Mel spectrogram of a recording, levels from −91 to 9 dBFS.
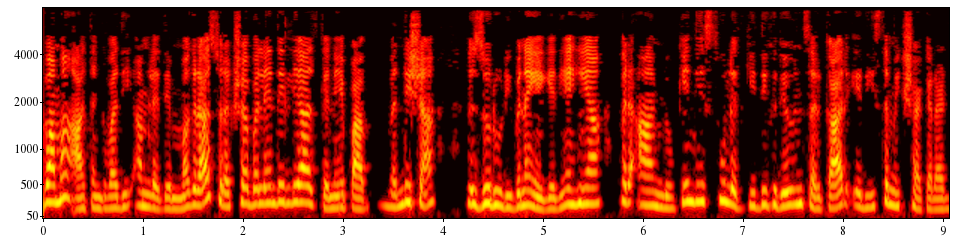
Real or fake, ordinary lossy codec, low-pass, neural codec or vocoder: real; none; none; none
